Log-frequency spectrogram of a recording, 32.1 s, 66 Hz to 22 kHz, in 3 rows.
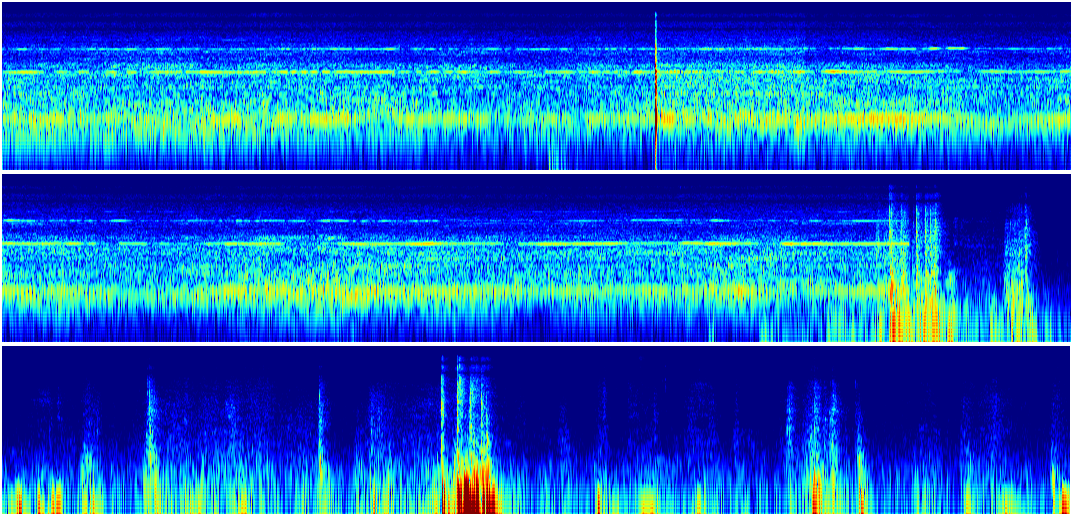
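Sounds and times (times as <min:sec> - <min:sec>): vacuum cleaner running: 0:00.0 - 0:20.0
bedding rustling: 0:21.6 - 0:32.0.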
